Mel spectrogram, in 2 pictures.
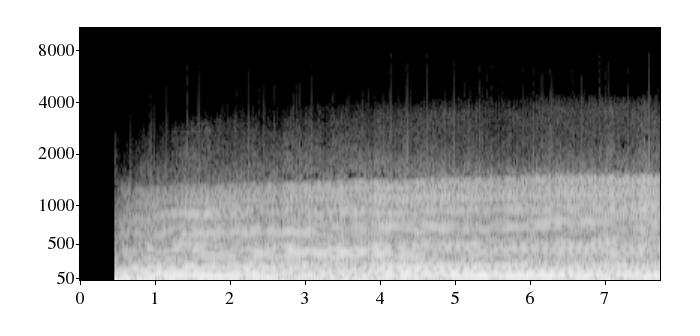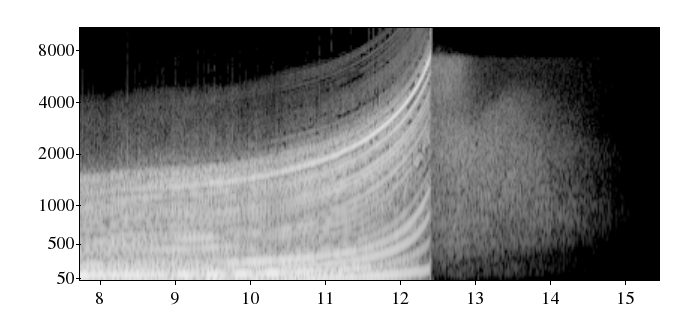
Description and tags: warpdrive-medium
The result of a preset made a long time ago in Logic Pro's Sculpture PM Synth. This pack contains a few varied samples of the preset.
build, cruiser, drive, gun, hyper, laser, long, pitch, sci-fi, ship, space, spaceship, star, synth, warp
